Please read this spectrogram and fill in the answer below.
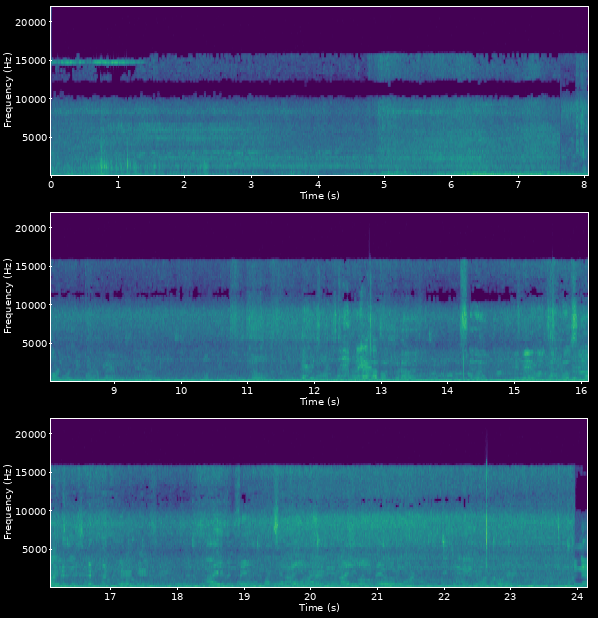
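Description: A car engine moving off, then from about eight seconds a steady low engine hum held at one speed, with people talking over it.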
